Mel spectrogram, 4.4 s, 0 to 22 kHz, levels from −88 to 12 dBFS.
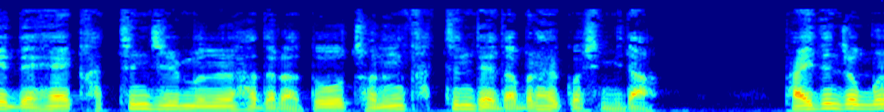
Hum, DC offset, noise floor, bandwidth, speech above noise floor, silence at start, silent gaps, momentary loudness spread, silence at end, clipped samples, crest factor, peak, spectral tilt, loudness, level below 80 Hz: none; under 0.1%; -72 dBFS; 15.5 kHz; 45 dB; 0 s; none; 8 LU; 0 s; under 0.1%; 20 dB; -8 dBFS; -6.5 dB/octave; -29 LUFS; -56 dBFS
